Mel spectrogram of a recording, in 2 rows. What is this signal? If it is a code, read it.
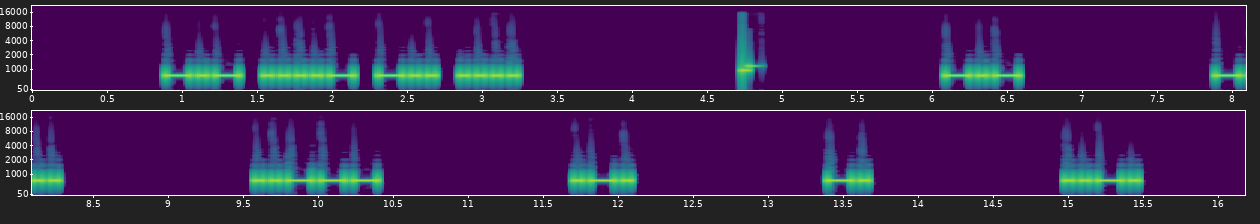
Morse code, heard as a keyed tone, about 22 wpm, spaced as for 8 wpm, 700 Hz. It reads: K4DH KD2RNF
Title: USA Call Signs - 8x Character Spacing - 22wpm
